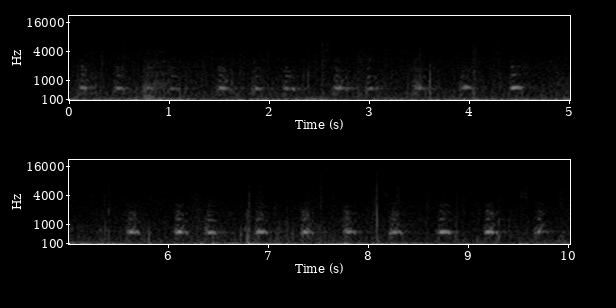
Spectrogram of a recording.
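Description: A dog yelping in short, even-pitched yips, about two to three a second, over a low rumble of wind on the microphone.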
